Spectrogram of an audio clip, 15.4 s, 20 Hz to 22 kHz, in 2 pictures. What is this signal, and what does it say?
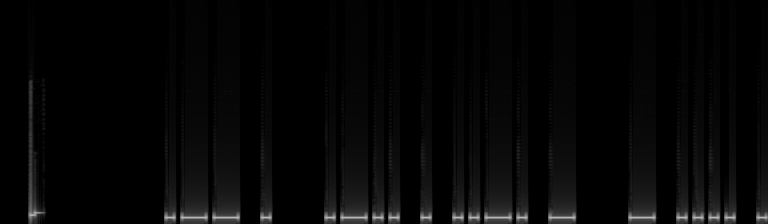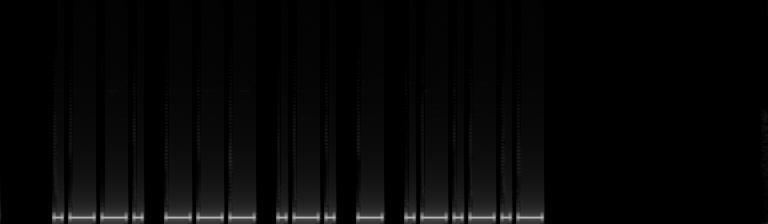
Morse code, heard as a keyed tone, about 15 wpm, 700 Hz. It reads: WE LEFT THE PORT.
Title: Sentences from Top 1000 Words - Review Part 1 - 15wpm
